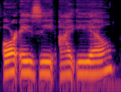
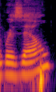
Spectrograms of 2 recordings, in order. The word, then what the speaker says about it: Raziel: It's R A Z I E L. Most people say Raziel, some people say Razelle. I feel like whatever you're most comfortable with, that's the right way to say it.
